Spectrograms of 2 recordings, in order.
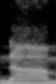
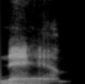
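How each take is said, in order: First: The word sounds soft and mild. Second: The word sounds harsh and aggressive. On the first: The speaker calls it wrong. "I'm not saying Nam" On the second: The speaker calls it right. "It just sounds a little bit more aggressive"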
